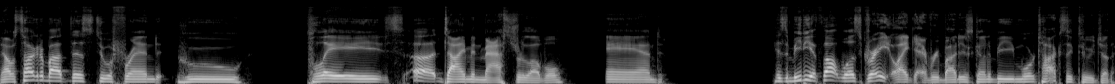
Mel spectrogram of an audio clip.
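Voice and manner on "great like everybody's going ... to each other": plain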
